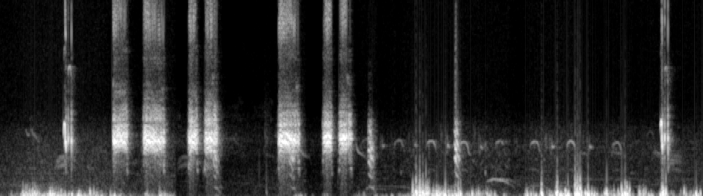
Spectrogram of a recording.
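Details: Black francolin giving a run of loud, harsh, rasping notes in two clusters, repeated with short gaps, over heavy low rumbling and handling-like noise, with faint thin chirps between.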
